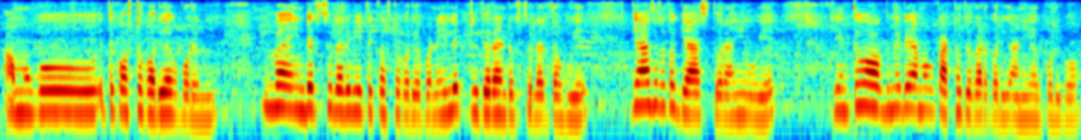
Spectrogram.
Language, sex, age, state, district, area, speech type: Odia, female, 45-60, Odisha, Rayagada, rural, spontaneous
